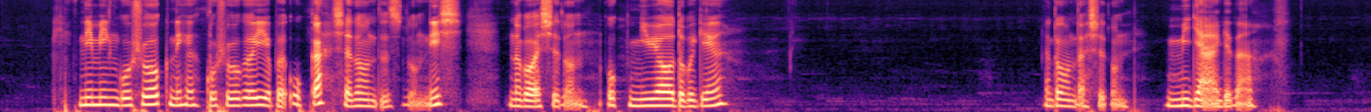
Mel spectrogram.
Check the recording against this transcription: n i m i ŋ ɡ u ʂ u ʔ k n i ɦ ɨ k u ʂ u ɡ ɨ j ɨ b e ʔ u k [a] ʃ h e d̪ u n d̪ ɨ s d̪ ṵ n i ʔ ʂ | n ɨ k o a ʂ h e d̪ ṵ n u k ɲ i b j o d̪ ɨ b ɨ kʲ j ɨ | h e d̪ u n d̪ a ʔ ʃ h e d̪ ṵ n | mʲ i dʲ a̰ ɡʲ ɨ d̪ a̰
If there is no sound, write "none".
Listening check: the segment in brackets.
a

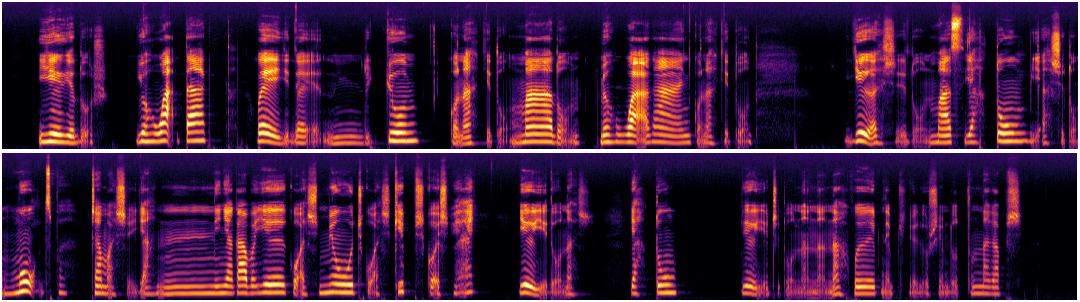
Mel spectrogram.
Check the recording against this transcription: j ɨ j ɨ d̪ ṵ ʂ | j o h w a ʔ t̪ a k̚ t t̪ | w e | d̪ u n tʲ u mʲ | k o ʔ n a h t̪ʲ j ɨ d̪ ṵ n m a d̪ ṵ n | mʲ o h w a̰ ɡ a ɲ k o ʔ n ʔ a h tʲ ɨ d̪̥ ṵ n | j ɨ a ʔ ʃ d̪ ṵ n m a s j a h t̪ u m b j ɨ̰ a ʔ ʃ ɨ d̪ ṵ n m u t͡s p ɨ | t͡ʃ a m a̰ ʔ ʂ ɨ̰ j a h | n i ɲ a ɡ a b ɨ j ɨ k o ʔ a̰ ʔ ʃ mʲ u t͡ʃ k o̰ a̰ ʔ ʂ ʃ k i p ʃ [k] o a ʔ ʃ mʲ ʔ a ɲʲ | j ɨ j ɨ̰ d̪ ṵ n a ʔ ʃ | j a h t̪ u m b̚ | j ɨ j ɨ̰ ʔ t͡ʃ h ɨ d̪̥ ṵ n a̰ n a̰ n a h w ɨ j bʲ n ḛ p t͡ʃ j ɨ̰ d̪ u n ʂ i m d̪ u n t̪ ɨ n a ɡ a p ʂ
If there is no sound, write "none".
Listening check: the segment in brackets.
k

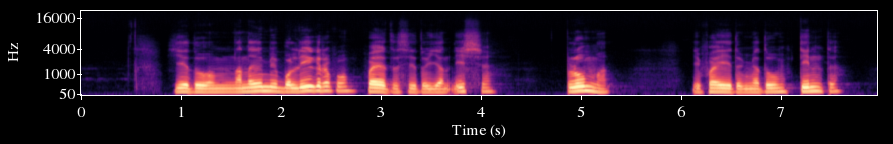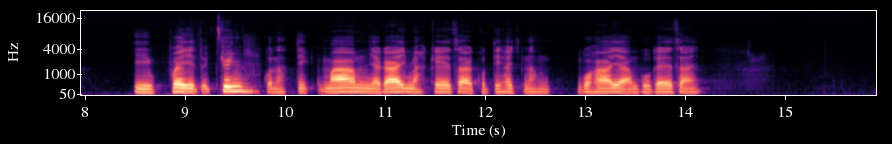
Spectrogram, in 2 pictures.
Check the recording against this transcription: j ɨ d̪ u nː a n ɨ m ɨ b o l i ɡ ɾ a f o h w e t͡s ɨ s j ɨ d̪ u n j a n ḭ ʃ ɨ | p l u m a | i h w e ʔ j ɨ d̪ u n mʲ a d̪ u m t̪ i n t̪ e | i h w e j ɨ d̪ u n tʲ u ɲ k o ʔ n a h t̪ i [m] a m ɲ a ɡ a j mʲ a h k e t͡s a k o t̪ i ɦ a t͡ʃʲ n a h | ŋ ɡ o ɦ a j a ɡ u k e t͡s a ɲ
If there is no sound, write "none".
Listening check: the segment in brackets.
m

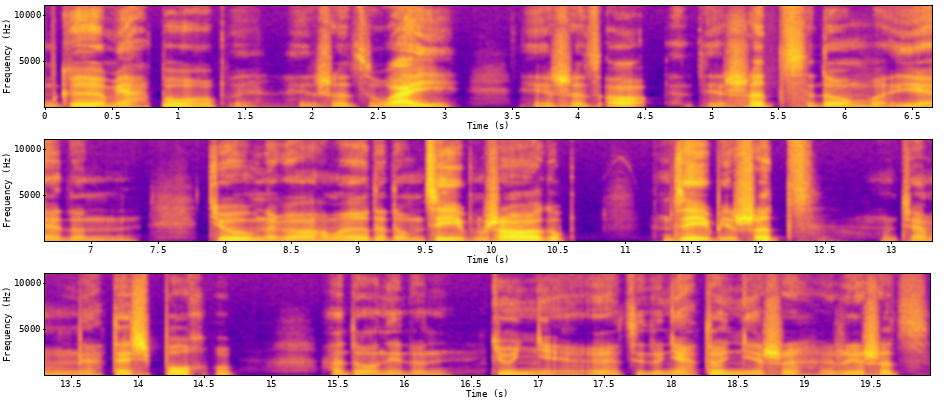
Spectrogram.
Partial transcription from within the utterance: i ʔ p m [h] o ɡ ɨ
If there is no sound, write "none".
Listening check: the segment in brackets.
ʂ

